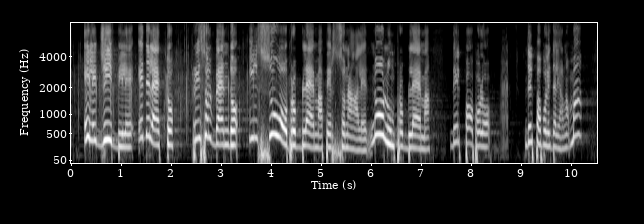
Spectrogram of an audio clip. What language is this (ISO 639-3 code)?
ita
